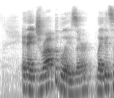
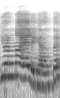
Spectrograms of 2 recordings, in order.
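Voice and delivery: high, louder mock scolding; mock self-scold; 10 semitones higher, 4 dB louder than usual. Mocking her own wobbly runway walk, high and loud. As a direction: tease yourself for the clumsy walk.

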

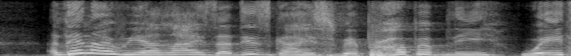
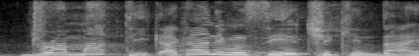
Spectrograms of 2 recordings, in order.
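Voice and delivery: ordinary talk

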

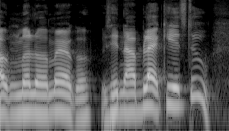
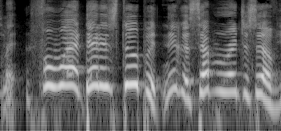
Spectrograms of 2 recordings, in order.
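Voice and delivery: loud, high-pitched indignant retort; real heated disbelief; exasperated outburst; 13 semitones higher, 6 dB louder than usual. Real, not acted. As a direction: shoot it down, voice jumping way up. Heated retort to co-host's excuse.

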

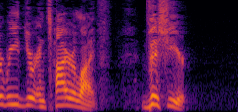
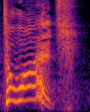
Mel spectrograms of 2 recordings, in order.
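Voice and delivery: high, slow, frustrated outburst; exasperated complaint; 8 semitones higher, slower than usual. Retold or imitated. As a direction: whine it like a fed-up viewer. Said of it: "I'm like".

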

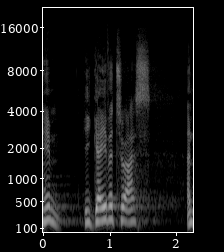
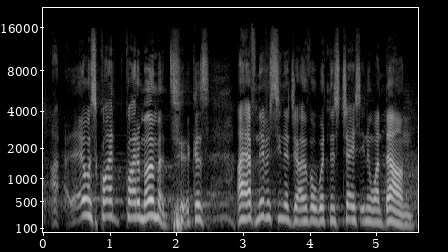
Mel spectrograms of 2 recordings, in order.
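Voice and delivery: usual speaking voice

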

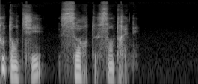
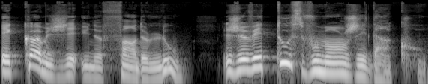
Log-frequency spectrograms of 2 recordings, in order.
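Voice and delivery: slow, relishing wolf, building louder; gleeful wolf; 5 semitones higher, 5 dB louder, slower than usual. A narrator's reading. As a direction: savour the coming meal, growing bolder. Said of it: "il s'exclame tout joyeux". (loup tout joyeux, gourmand)

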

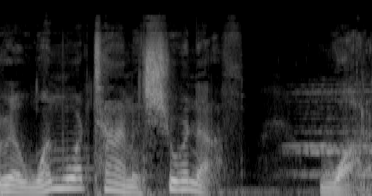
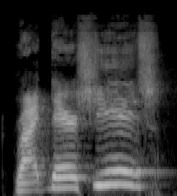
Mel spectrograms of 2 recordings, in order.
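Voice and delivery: higher, triumphant farmhand call; farmhand's announcement; 6 semitones higher than usual. Retold or imitated. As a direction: announce the find as an old farmhand. Farmhand announces the water spot.

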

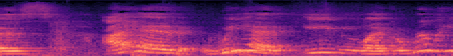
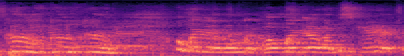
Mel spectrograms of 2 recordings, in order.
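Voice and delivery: a touch of panic, slightly high; mock scared; 3 semitones higher, faster than usual. Friend peeing in a bush spots skunks, mildly scared. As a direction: imitate a frightened friend repeating herself. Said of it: "scared at the same time".

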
